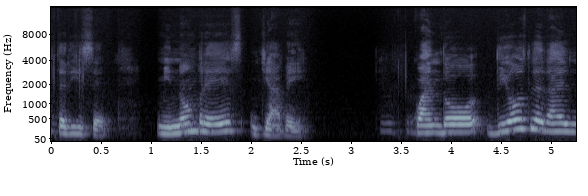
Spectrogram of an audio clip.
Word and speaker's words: Yahvé: como viene allí con con letras latinas pero en lenguaje Antiguo y H W que nuestro que nuestro español se pronuncia yahvé y que significa yo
